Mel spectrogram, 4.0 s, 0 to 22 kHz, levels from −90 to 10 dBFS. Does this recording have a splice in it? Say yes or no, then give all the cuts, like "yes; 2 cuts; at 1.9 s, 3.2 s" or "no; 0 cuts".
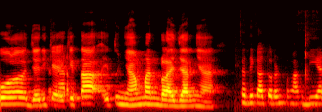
yes; 1 cut; at 2.8 s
